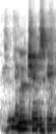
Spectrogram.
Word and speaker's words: Lipczynski: And if we can welcome Andrew Lipczynski. Have I said it right? Yeah, Lipczynski. Lipczynski.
